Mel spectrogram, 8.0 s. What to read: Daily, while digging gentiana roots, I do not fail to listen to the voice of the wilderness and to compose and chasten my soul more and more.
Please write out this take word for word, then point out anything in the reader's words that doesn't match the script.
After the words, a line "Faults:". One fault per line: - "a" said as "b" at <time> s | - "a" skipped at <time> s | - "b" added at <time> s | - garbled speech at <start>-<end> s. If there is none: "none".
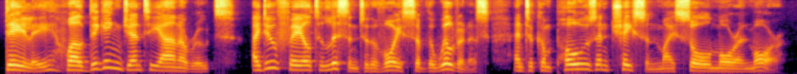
Daily, while digging gentiana roots, I do fail to listen to the voice of the wilderness and to compose and chasten my soul more and more.
Faults:
- "not" skipped at 2.8 s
